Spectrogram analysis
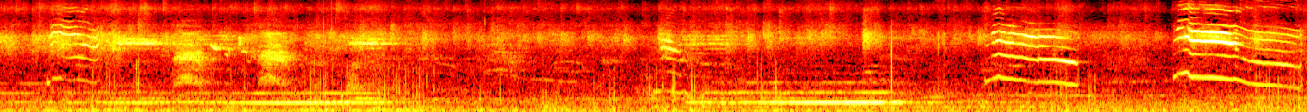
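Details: Mother cat that has a little kitten asks for food outside a house: after steady humming tones and faint noises, two loud, sharp meows near the end, each falling then lifting slightly in pitch.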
